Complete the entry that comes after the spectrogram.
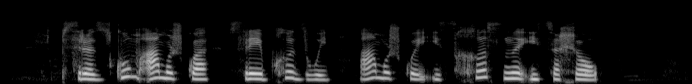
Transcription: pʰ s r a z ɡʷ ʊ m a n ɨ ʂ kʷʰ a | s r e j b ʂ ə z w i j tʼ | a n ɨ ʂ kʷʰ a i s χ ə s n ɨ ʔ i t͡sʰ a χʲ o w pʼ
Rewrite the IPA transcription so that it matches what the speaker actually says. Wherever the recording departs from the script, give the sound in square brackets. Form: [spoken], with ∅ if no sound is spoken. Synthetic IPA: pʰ s r a z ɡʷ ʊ m a [m] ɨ ʂ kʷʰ a | s r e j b [χ] ə [d͡z] w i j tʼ | a [m] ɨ ʂ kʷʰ a i s χ ə s n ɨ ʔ i t͡sʰ a χʲ o w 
